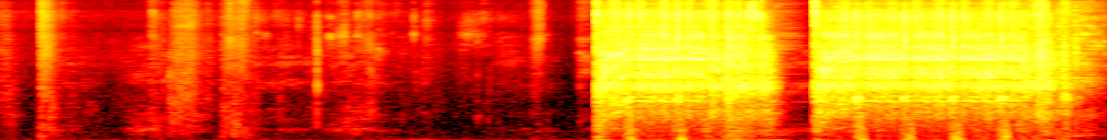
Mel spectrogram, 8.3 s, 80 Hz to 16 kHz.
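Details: Starter cranking on a 2001 Polaris Sportsman 500 HO, after fixing a no-spark fault and confirming bright blue spark with the kill switches: two bursts of steady whir with even compression pulses, no firing; normal cranking.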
